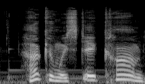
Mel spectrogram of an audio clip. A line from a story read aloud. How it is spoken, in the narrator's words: Chen cried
